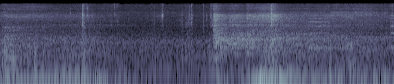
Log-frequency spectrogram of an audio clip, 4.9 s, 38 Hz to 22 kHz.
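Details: 2002 VW Passat with a no.4 misfire and no.4 injector circuit code, codes cleared: cranks briefly, catches cleanly, settles into smooth steady idle with no stumble; healthy, no misfire on test drive.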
